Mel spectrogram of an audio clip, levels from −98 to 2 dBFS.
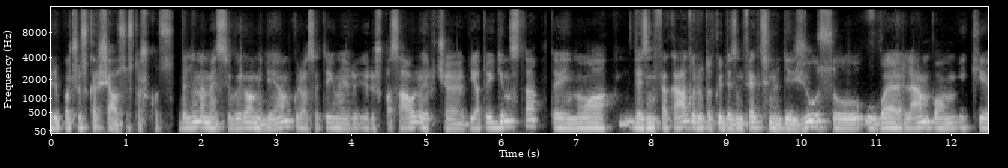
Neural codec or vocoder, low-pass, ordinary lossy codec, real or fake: autoencoder, 48 kHz, 32 numbers a frame, DAC-VAE, trained on Japanese speech; 14.4 kHz; AAC, 48 kbps; fake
